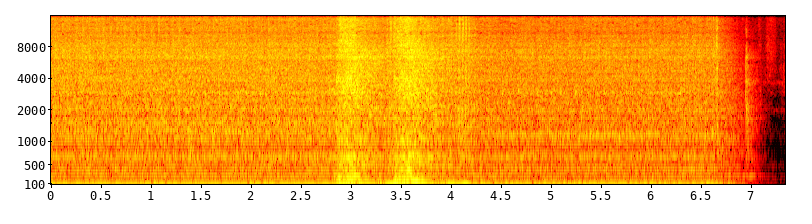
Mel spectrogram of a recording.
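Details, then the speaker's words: Yamaha R6 after fuel pump replacement for a no-start, running on all four cylinders, low on fuel: smooth, even note rising cleanly on a quick throttle blip and settling back; injectors seem clean, healthy revving. "No injectors are dirty or nothing, it don't seem like. It sounds pretty clean when I give it a little."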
